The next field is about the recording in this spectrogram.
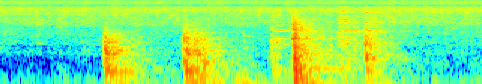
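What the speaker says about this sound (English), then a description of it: "So we're going to saute the onions here a little bit" Onions sautéing in bacon grease in a pan: a soft background sizzle punctuated by five quick stirring scrapes and clinks, faint and close, with no talking.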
